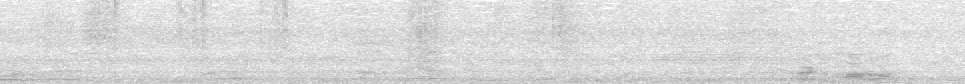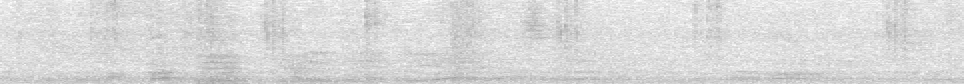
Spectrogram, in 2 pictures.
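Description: A man and women talk with each other nearby amid a murmuring crowd.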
